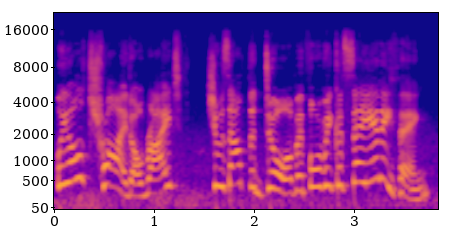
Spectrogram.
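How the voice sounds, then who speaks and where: A woman's voice: very high voice, very animated, a little fast, pushed and bright, a little hiss or hum, heavily acted. An actress playing a defensive, flustered young woman in a visual novel game.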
